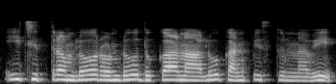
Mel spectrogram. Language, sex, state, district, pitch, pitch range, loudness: Telugu, female, Telangana, Hyderabad, 205 Hz, 195-225 Hz, -14 LUFS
